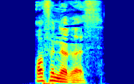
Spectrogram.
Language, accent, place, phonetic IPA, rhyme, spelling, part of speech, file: German, Germany, Berlin, [ˈɔfənəʁəs], -ɔfənəʁəs, offeneres, adjective, De-offeneres.ogg
- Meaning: strong/mixed nominative/accusative neuter singular comparative degree of offen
